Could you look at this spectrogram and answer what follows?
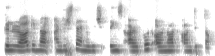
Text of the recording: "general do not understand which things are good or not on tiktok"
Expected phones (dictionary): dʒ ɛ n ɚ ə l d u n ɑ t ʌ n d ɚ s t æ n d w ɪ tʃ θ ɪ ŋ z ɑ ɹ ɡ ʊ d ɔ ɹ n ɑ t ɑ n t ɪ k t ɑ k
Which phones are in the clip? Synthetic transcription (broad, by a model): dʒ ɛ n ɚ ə l d u n ɑ t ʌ n d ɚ s t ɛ n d w ɪ tʃ t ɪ ŋ s ɑ ɹ ɡ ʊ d ɔ ɹ n ɑ t ɑ n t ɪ t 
